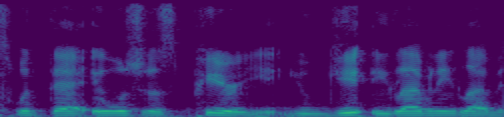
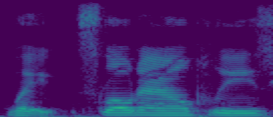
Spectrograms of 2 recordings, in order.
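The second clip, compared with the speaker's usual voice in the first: ordinary talk, nothing marked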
